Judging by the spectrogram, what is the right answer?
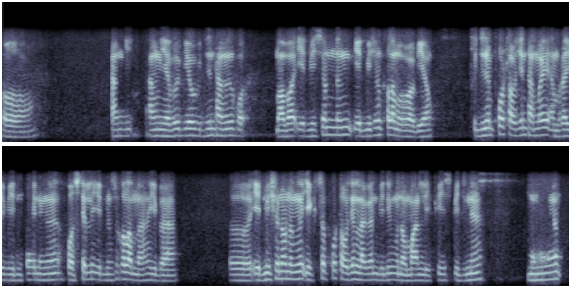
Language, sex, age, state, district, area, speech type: Bodo, male, 18-30, Assam, Chirang, rural, conversation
